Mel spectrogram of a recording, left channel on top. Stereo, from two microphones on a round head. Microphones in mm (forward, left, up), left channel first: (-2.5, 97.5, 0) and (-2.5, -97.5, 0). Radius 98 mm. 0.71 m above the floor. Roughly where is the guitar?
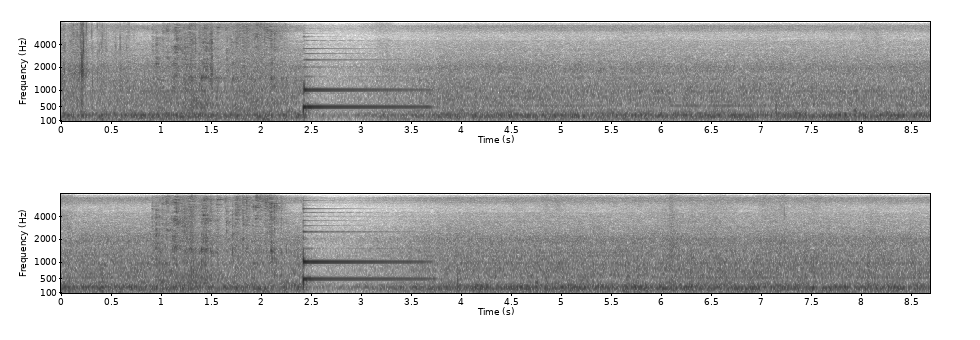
Right.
